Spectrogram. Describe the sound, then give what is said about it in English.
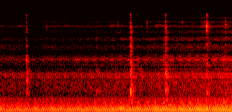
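A pickup truck engine, started with a button while the foot is on the brake, idles with a steady, low, throaty rumble from inside the cab on a freezing day, broken by a few soft, sharp clicks. No one speaks. “And it's got a nice beefy motory sound to it.”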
